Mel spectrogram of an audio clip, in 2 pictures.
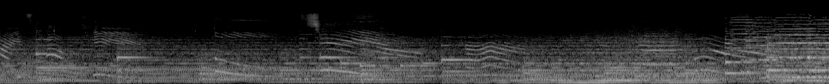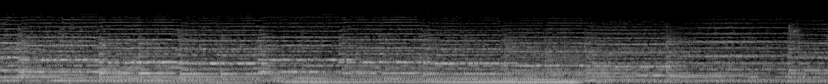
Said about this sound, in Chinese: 而且加入了大家现在听到的这个原创的青衣唱段。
